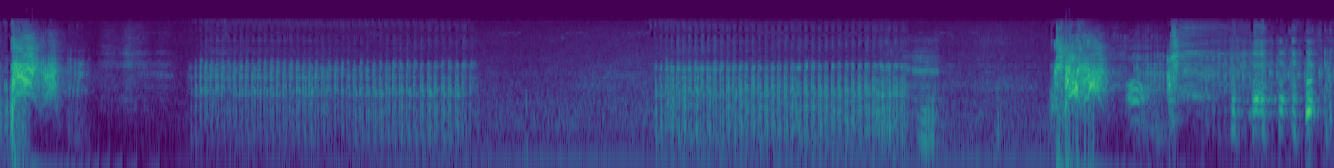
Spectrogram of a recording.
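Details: Lucky, a pet dog, growls angrily while two people take his bone: two sustained rumbling growls of about two seconds each, separated by a quiet pause, then a sharp burst and scuffling noise at the end.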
